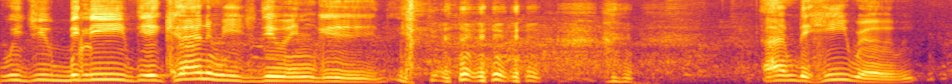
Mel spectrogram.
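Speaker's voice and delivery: very slow, droopy cartoon dog drawl. Speaker mocks how Biden gets portrayed, doing a Droopy the dog voice. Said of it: "Sorry, I had to throw that impression".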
